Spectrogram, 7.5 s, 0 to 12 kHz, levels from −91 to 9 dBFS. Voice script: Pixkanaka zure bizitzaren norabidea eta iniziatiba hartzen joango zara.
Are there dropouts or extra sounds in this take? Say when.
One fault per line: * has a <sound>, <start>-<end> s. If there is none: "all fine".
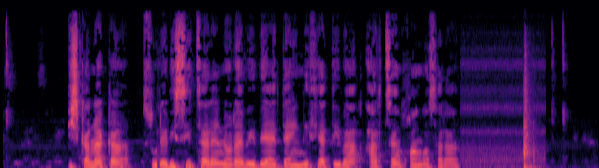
* has a dropout, 2.0-2.0 s
* has a thud, 6.5-6.8 s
